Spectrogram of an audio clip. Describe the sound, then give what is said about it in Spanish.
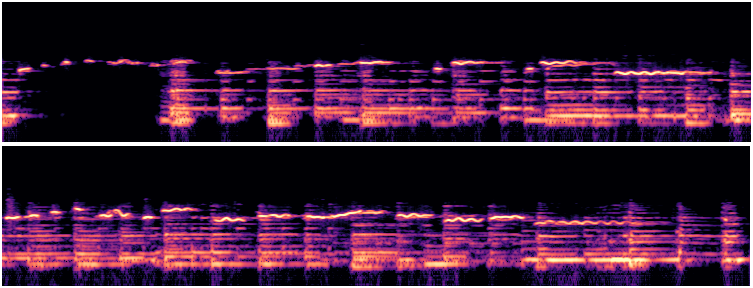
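Someone whistles a flowing, melodic tune for the whole stretch, the clear whistle riding above a steady, sustained instrumental accompaniment, with no talking. “y un reo meditabundo va silbando una canción.”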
